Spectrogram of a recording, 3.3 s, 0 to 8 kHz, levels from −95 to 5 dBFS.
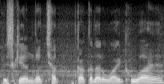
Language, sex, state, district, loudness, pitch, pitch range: Hindi, male, Uttar Pradesh, Lucknow, -14 LUFS, 155 Hz, 150-160 Hz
